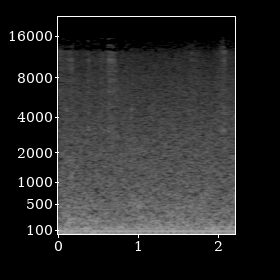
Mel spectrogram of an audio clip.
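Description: Near silence: faint steady room tone with a low hiss.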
